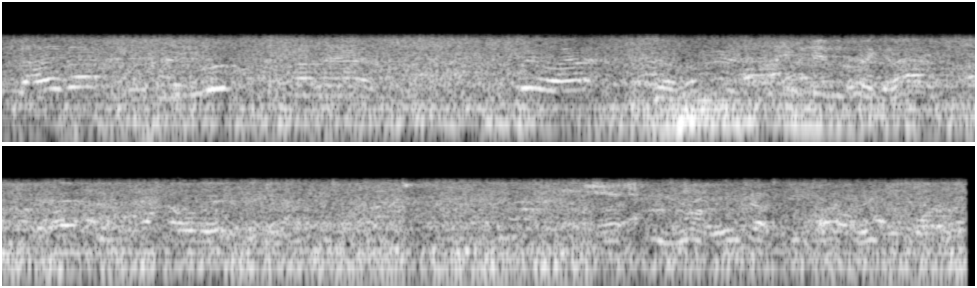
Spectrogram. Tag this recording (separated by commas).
Speech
